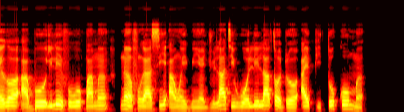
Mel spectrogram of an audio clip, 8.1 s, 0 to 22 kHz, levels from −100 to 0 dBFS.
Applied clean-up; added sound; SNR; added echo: none; none; none; none.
